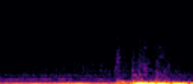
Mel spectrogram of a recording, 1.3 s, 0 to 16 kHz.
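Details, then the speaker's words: 2015 Audi A4, 83,000 km, pulling off gently then tapping the brake: low rumble then one hollow thump; front control arm (big arm) bushings worn loose, causing clunk, alongside squeaks over bumps and braking. "点刹，听见了吧？空空的。不用起特别猛啊，就轻微一点，正常的起步。点刹的话，脚距一点它一松，一点它一松，就已经能明显的感觉到大臂它那个两个大胶套已经旷了。"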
